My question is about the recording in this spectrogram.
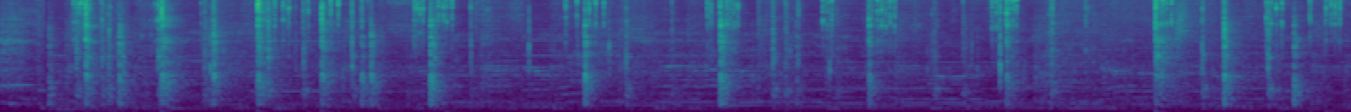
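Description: Irregular clicks and scrapes of metal hand tools working on a bare engine block, with music playing in the background.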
